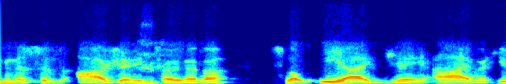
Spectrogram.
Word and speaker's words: Eiji: I guess I never knew how to pronounce Mr. Toyota's name, and this is Ajay Toyota, so EIJI.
